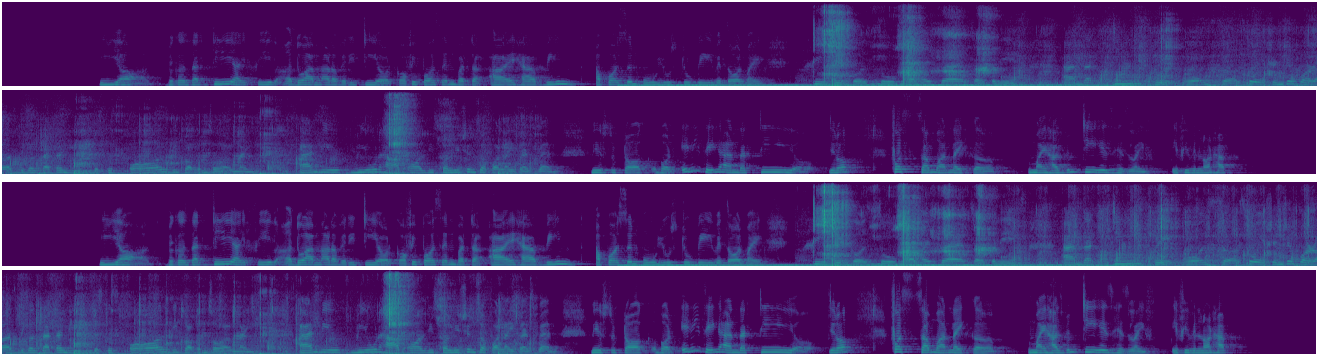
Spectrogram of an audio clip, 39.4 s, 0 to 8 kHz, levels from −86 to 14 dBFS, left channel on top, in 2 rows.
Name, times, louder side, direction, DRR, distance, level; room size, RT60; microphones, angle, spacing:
voice 1, 1.5-8.6 8.9-11.7 12.0-34.7 35.1-37.0 37.3-38.1, right 2 dB, 40° right, 11 dB, 1.6 m, -47 dB
sound 1, 9.2-17.0, equal, 85° left, 6.5 m, -43 dB
Chewing mastication, 11.9-27.8, right 4 dB, 90° right, 6.5 m, -44 dB
27.0 x 26.5 x 8.2 m, 0.75 s
head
